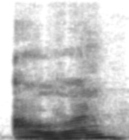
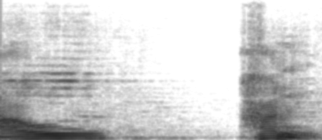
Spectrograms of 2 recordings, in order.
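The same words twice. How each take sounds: First: Said in the usual way. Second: আহ্বান said very slowly, sounds held long; drawn-out spelling. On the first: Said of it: "teacher repeats word slowly". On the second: Shown as a demonstration. Teacher to students, slowly stretching আহ্বান. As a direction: linger on every sound of আহ্বান. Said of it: "teacher stretches word for students".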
